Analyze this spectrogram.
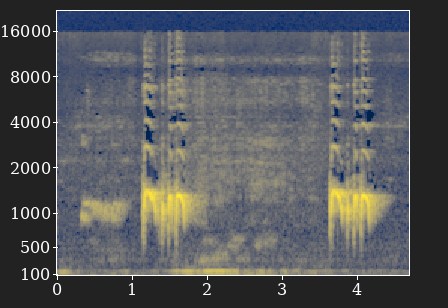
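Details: Local zebra dove used as a lure, singing actively: a short soft coo, then a rapid rippling phrase, a stretch of low rumbling noise, and a second rolling coo burst.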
